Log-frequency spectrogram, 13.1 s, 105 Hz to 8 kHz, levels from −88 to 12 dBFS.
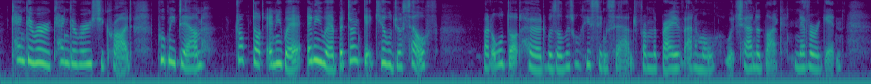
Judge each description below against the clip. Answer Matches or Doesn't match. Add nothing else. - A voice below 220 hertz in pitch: Doesn't match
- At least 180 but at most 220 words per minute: Doesn't match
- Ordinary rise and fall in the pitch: Matches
